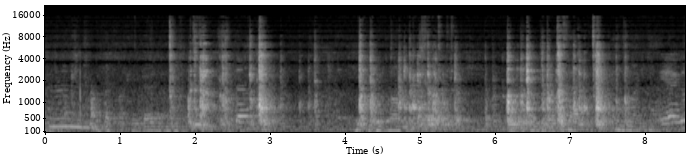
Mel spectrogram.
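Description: Clusters of sharp clattering clinks and knocks, like hard objects striking metal, in three bursts about two, four and six seconds in, over faint background voices.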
